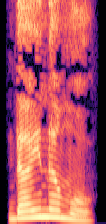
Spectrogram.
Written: ಡೈನಾಮೊ

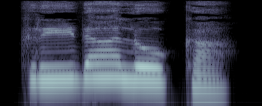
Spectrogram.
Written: ಕ್ರೀಡಾಲೋಕ

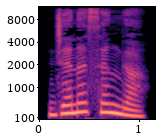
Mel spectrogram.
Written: ಜನಸಂಗ

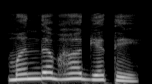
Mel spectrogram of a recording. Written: ಮಂದಭಾಗ್ಯತೆ

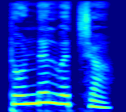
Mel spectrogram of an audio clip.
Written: ತೊಂಡಲ್ವಚ್ಚ

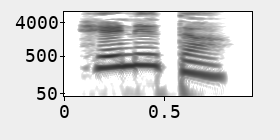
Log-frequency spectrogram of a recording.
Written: ಹಣತಿ

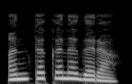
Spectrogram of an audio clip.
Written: ಅಂತಕನಗರಿ

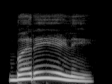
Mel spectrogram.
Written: ಬರಿಯೆಲ್

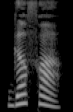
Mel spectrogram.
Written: ಗಫಾ

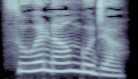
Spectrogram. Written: ಸುವರ್ಣಾಂಬುಜ

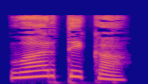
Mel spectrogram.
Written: ವಾರ್ತಾಕ

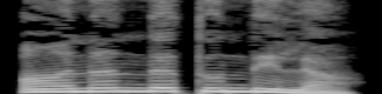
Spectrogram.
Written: ಆನಂದತುಂದಿಲ

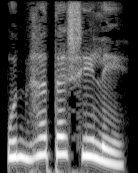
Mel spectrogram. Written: ಉದ್ಧತಶೀಲ

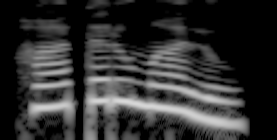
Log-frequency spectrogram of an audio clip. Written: ಹಾತರುಮಾಲು

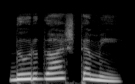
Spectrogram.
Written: ದುರ್ಗಾಷ್ಟಮಿ

